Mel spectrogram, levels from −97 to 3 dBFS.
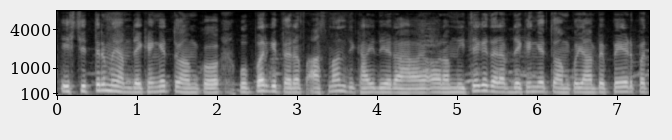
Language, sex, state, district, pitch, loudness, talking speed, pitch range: Hindi, male, Maharashtra, Solapur, 155 Hz, -20 LUFS, 220 wpm, 150-175 Hz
